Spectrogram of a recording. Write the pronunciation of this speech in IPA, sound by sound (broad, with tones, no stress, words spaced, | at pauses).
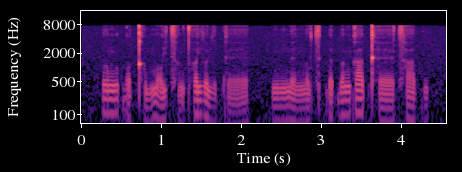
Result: lɐ˥ŋlʊ˥k̚wɔː˨t̚kʰɐ˨˥m n̪ɔː˨˥jt͡sʰɐ˨˩ŋ t̪ʰɐ˥jlɵ˧ɥ lɐ˨t̚kɛː˨˧ | ŋʊ˨˧ŋn̪ɛː˨ ŋɐ˨˥w t͡sɪ˥k̚lɐ˨˥t̚ wɐ˥ŋkaː˥t̚ kʰɛː˨ t͡sʰaː˧kʷɪ˧k̚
